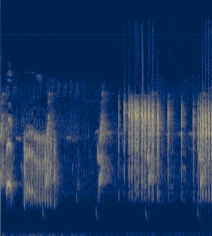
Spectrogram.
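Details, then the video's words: Slaty-breasted rail call to gather the flock: a nasal grating note and a pulsed buzz, a pause, then quick clicking stutters running into a dense harsh rattle. "Tiếng Chim Gõ Ghẽ Gọi Bầy"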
